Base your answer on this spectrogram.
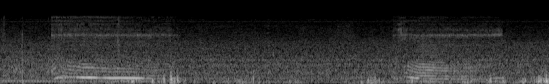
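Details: Sleeping dog snoring: two long, rasping snores about three and a half seconds apart, each carrying a faint whistling overtone, with light rustling between them.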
